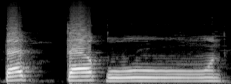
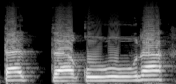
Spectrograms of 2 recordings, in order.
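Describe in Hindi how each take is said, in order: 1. शब्द का अंत सिर्फ़ n की ध्वनि पर होता है। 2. शब्द का अंत 'a' स्वर से होता है। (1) "जब यहाँ स्टॉप करेंगे तो नून को साइलेंट करेंगे" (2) "नून जबर ना"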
